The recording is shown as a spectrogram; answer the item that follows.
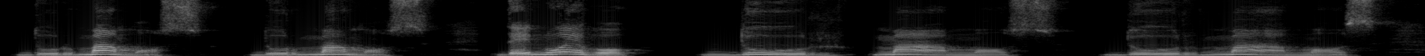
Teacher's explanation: la U es parte de una sílaba átona, no es tónica, es átona. Y ocurre delante de la A tónica. · Vemos los mismos fenómenos con este otro caso de cerrazón vocálica, donde la vocal media O se vuelve en la vocal alta posterior cerrada redondeada U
